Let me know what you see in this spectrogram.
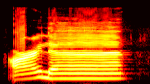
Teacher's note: عین زبر آ، لام کھڑا زبر لا، علا، عین پہ حرکات ہے، معروف پڑھیں گے، لام پہ کھڑا زبر ہے، ایک الف کی مقدار کے برابر کھینچ کے پڑھیں گے۔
